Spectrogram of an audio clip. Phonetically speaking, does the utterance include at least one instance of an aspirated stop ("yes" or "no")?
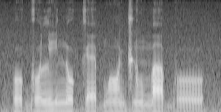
no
